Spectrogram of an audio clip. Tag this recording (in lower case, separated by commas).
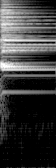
gong, music, percussion, musical instrument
